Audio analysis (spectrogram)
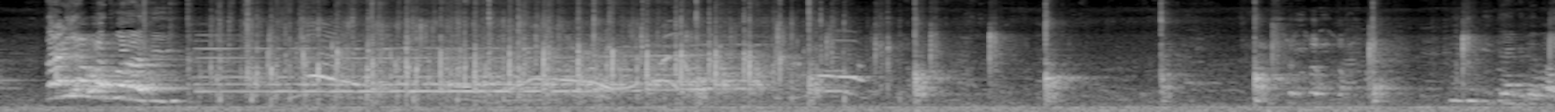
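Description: A theatre audience at a Malvani comedy play breaks into a burst of clapping and cheering. The applause then thins into scattered claps while people keep talking.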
